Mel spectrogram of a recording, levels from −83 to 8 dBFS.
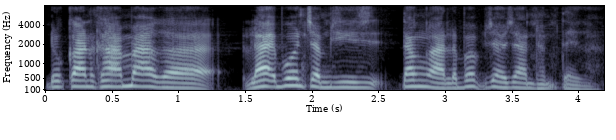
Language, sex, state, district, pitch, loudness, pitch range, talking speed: Wancho, female, Arunachal Pradesh, Longding, 195 Hz, -20 LUFS, 170-215 Hz, 200 wpm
